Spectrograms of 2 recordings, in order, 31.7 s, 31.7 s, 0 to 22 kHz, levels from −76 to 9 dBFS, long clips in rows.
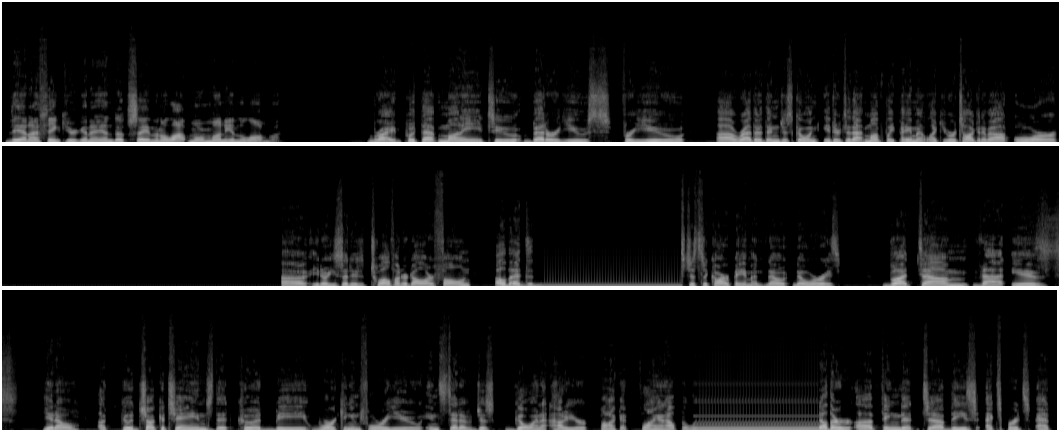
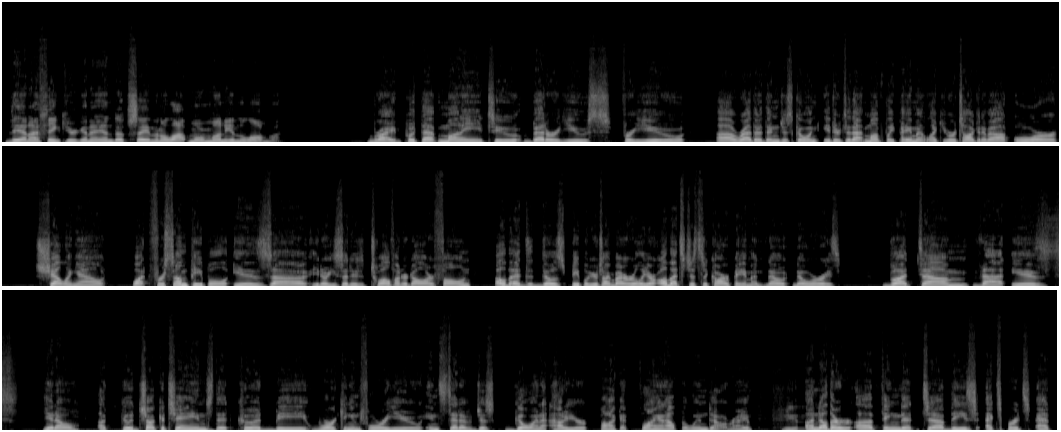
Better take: second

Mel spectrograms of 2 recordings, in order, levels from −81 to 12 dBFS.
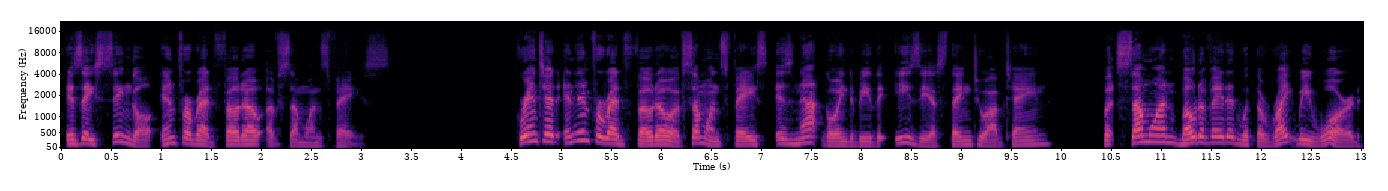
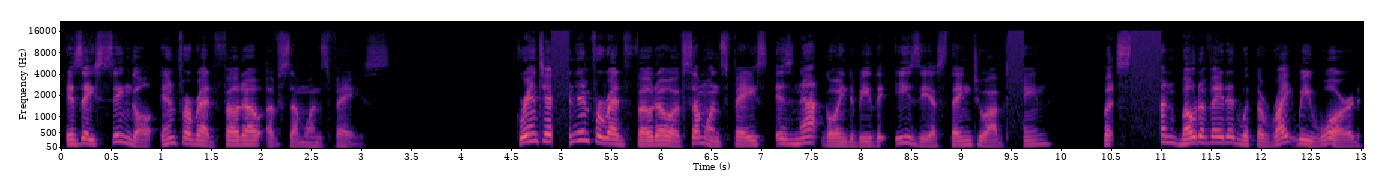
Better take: first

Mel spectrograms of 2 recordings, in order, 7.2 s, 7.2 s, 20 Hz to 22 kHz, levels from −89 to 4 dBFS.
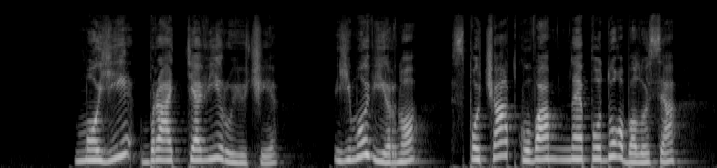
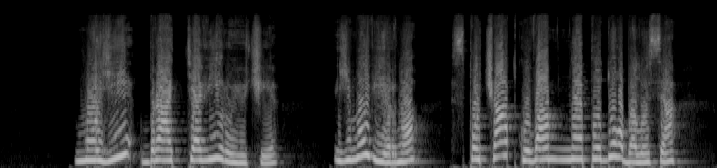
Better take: first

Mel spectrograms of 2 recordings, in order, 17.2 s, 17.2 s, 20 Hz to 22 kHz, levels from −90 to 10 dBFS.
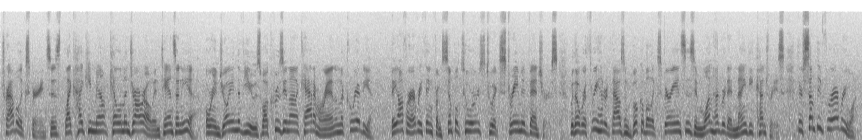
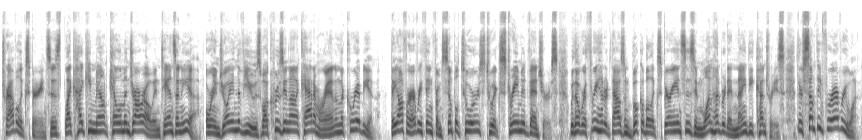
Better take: second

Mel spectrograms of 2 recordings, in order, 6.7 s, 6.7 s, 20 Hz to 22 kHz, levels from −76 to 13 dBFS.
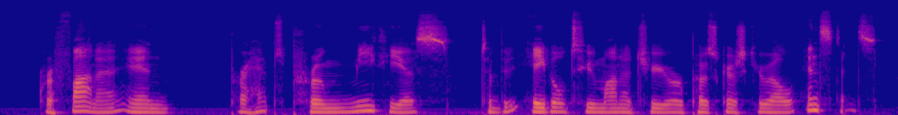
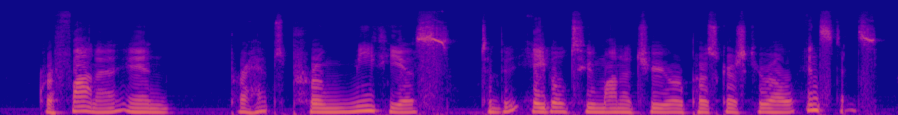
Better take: first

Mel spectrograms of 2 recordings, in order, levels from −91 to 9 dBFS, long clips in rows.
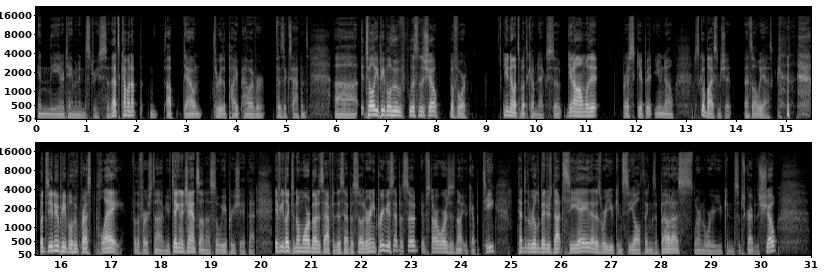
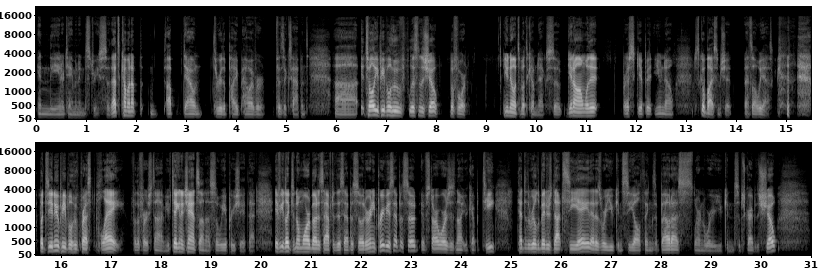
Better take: first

